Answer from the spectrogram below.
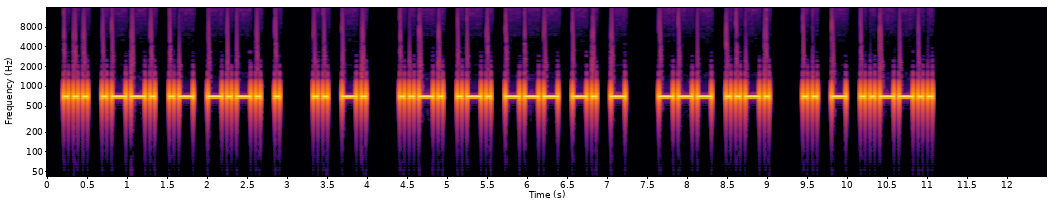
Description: Morse code, heard as a keyed tone, about 20 wpm, 700 Hz. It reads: SPACE IN FRONT OF IT?
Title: Sentences from Top 1000 Words - Review Part 5 - 20wpm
